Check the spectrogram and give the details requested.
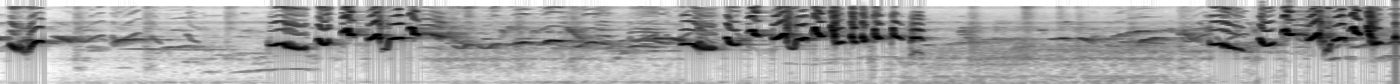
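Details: Oriental magpie-robin singing hard in gacor fashion with its repertoire of phrases: three bursts of looping whistles and harsh rapid chatter, separated by quieter stretches with soft background noise.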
